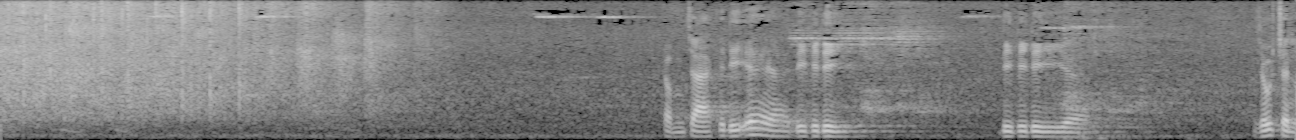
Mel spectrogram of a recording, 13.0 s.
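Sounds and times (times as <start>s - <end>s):
round of applause: 0.0s - 4.0s
speech: 6.6s - 8.8s, 10.0s - 11.1s, 12.6s - 12.9s.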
